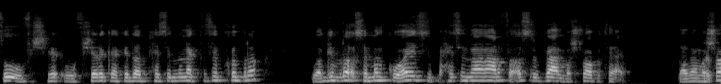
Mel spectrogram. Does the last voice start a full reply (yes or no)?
no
